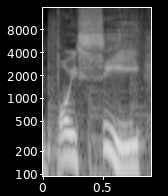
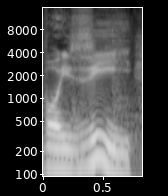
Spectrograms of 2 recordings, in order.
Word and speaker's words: Boise: official website quite simply replaces the voiced alveolar sibilants with a voiceless alveolar sibilants a fancy way of saying that it is Boise and not Boise it bears noting by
